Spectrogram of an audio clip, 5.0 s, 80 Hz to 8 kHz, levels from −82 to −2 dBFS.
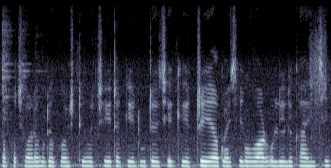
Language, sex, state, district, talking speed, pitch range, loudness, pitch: Odia, female, Odisha, Sambalpur, 145 wpm, 195-205 Hz, -17 LUFS, 200 Hz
